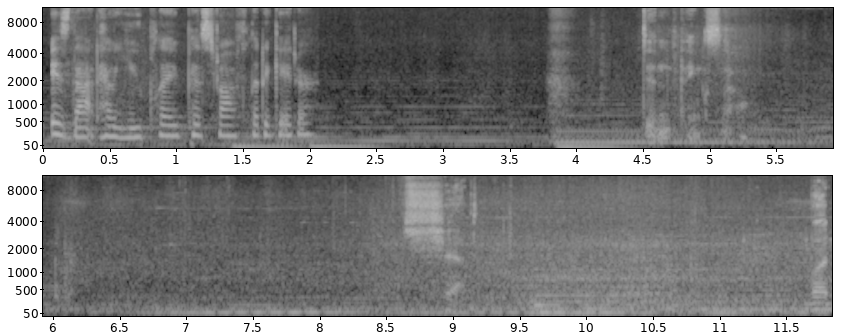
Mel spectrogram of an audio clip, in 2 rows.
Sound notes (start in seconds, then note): 3.5 scoffs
